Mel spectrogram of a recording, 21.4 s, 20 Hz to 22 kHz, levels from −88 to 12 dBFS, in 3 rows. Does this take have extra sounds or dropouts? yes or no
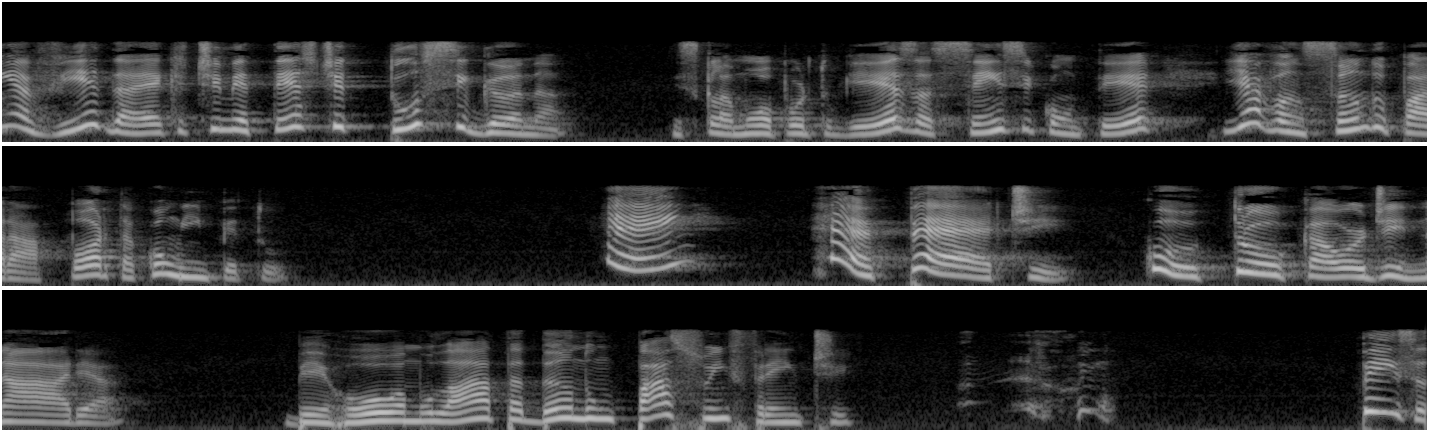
yes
